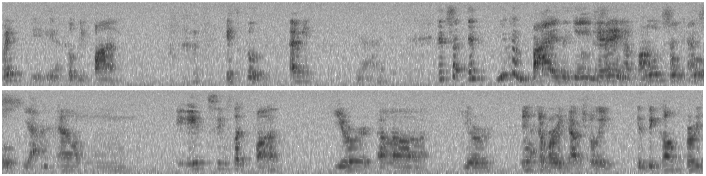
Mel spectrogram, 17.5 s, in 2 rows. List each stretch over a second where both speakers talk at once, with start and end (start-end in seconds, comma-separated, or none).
7.4-8.8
